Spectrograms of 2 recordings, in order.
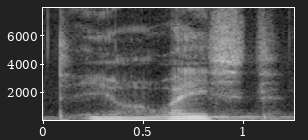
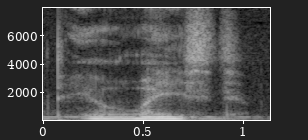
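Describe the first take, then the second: No difference in how they are said.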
